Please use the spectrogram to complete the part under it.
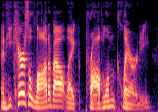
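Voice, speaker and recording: As an interview guest, a man who leads product and growth talks through work ideas in a conversational way, often adding "right?". He has a medium, fairly bright voice with a sing-song lilt and a moderate pace.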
